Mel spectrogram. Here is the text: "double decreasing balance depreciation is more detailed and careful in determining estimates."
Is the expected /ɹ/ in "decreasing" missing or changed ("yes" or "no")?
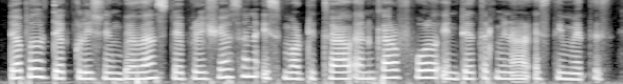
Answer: yes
